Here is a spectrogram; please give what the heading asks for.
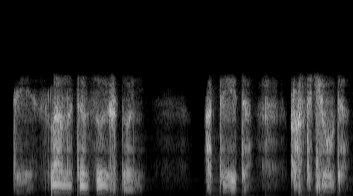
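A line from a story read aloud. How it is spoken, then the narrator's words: Whisper. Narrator (Russian): шепнул Бикет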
